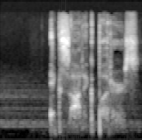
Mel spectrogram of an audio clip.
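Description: Near silence, then about three-quarters of a second in, a brief breathy whisper with no music under it.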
